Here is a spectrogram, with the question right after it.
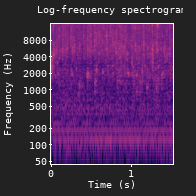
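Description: Water running steadily from opened drain valves into aquaponics fish tanks, a continuous close rushing trickle with a low hum underneath.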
